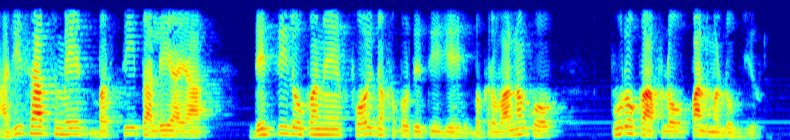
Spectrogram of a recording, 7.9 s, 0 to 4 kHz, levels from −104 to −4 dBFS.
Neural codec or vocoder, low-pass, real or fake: none; 3.6 kHz; real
